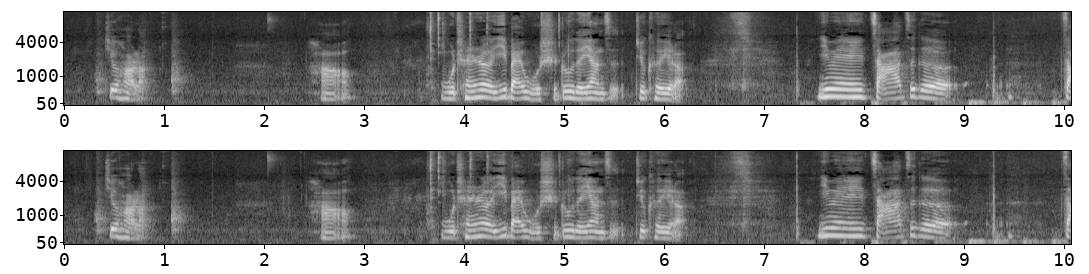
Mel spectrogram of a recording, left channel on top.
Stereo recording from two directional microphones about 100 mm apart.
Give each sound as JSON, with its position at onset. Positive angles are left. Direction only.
{"t": 0.4, "sound": "speech", "side_deg": 20}
{"t": 2.4, "sound": "speech", "side_deg": 15}
{"t": 3.7, "sound": "speech", "side_deg": 55}
{"t": 7.5, "sound": "speech", "side_deg": 55}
